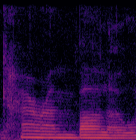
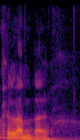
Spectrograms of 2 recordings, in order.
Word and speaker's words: Colombo: a mention of, I think, of an Italian Carambalo or something like that. I've said it wrong. Colombo.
